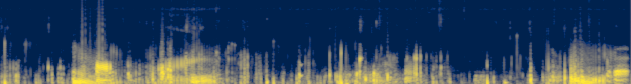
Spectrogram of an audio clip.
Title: Other stomach growl sounds. (@mybellygurgles a.k.a, The Tum of Rayne.)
